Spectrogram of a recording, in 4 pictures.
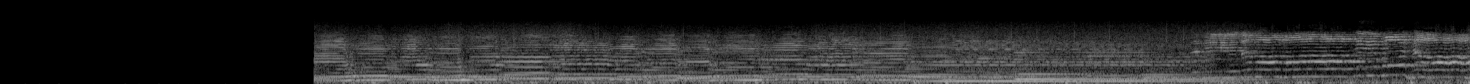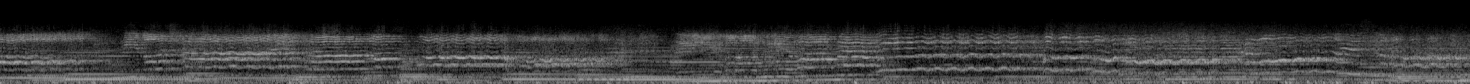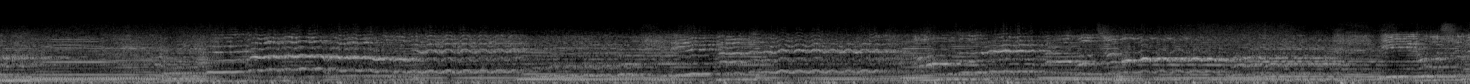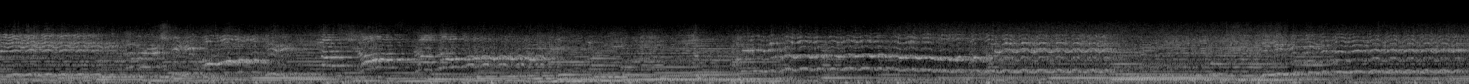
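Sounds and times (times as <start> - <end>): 
Ukrainian art song: 3.2 - 58.7.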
